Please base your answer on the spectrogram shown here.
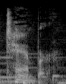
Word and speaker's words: timbre: the same thing and that Tambor is pronounced Tambor it is interesting that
